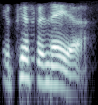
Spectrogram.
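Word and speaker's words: Epiphaneia (ἐπιφάνεια): E-P-I-P-H-A-N-E-I-A, Epiphaneia.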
